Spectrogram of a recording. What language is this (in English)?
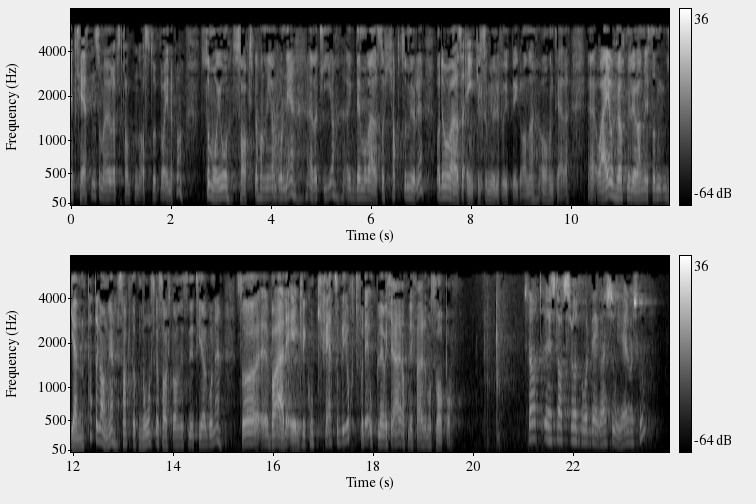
Norwegian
